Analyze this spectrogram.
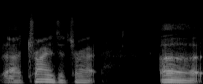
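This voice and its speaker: A man's voice: deep voice, steady tone, slow pace, no room sound, studio quality. A man co-hosting a podcast, chatting casually and laughing while he tries tongue twisters. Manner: easygoing, explaining, laughing. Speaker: podcast host.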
